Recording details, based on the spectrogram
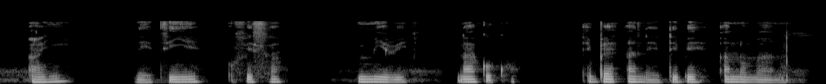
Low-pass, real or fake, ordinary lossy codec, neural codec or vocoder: none; real; none; none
